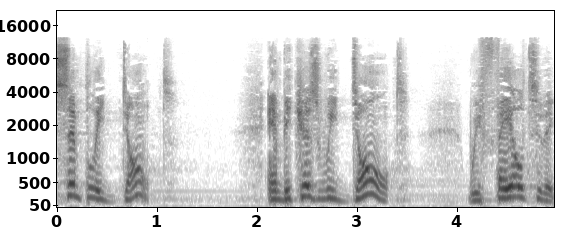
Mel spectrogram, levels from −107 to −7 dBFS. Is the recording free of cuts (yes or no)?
yes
